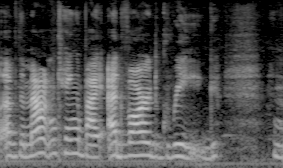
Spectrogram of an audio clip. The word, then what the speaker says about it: Edvard Grieg: the mountain king by edvard grieg and that's how you say his name edvard grieg okay so i have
